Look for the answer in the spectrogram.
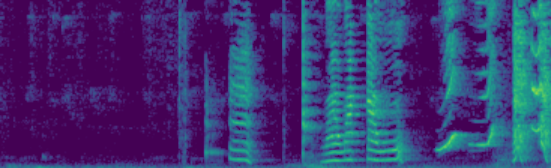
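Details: Talking pet parrot in a small room, known for "mummy", "papa" and "radhe": faint background at first, then several bright, sliding, voice-like syllables, rising and falling, ending in loud shrill notes.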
